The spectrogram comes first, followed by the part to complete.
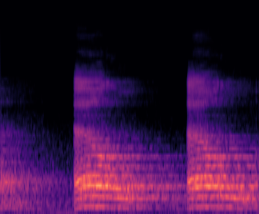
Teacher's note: ada getaran di ujung lidah dan getaranya tebal lagi bukan sekedar bergetar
